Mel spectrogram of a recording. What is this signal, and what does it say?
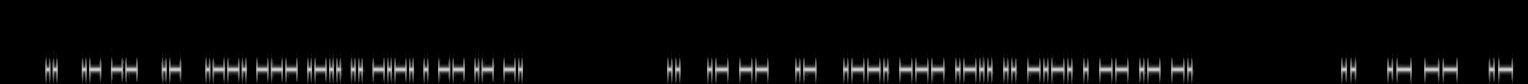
Morse code, heard as a keyed tone, about 31 wpm, 700 Hz. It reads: I AM A POLICEMAN I AM A POLICEMAN I AM A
